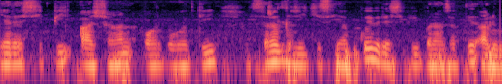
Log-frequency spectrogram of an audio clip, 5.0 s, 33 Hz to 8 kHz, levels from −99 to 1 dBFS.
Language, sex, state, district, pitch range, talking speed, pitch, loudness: Hindi, male, Bihar, Bhagalpur, 115-130 Hz, 215 wpm, 115 Hz, -27 LUFS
